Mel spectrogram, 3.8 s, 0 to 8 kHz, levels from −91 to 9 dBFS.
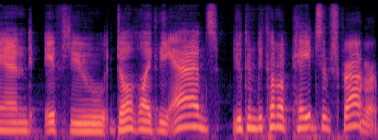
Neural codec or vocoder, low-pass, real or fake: codec, 24 kHz, 1 kbps, SNAC; 7.2 kHz; fake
